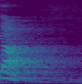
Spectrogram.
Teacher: उसी प्रकार जब हम ला का उच्चारण करते हैं रा का उच्चारण करते हैं तो क्या होता है, जैसे कहें ला, तो जो वायु होती है हमारे जीभ के दोनों बगल से ऐसे होकर गुजरती है, यानी पास से होकर निकलती है, दोनों जीभ के बगल से निकलती है, इसलिए इसको कहा जाएगा पार्श्विक व्यंजन।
